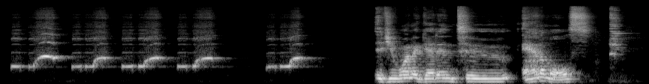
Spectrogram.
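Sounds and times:
quail whistle being blown: 0.1 - 3.2
speech: 3.8 - 6.2.

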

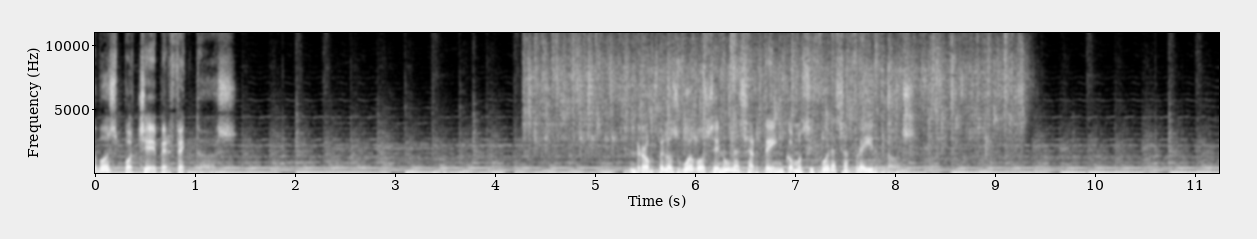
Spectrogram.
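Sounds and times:
speech: 0.0 - 1.5, 5.3 - 8.3
water pouring into a frying pan with cracked eggs for poached eggs: 4.2 - 9.4.

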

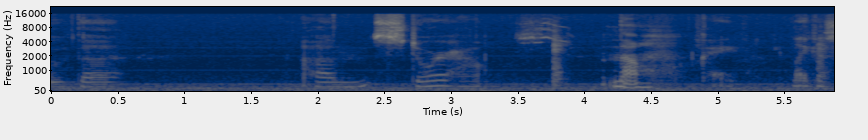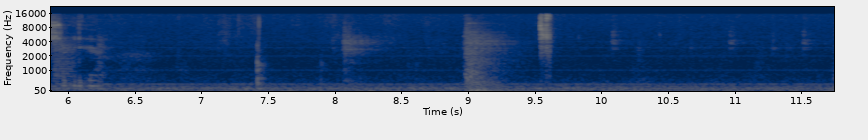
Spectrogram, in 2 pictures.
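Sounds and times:
steady low hum: 0.0 - 11.7
speech: 2.0 - 4.7, 5.6 - 6.4
heavy door swinging shut: 9.0 - 9.3.

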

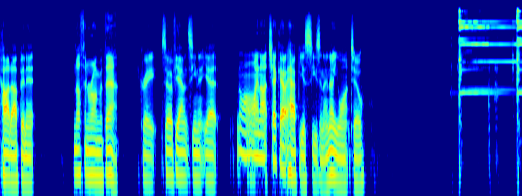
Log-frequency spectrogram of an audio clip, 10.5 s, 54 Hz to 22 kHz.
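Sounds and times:
speech: 0.0 - 0.7, 1.5 - 7.3
bicycle bell ringing: 9.0 - 10.4.

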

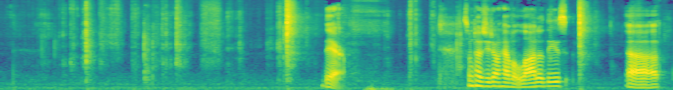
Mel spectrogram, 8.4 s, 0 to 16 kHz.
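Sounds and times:
scissors trimming paper: 0.4 - 3.8, 4.8 - 5.4
speech: 4.0 - 4.4, 5.8 - 7.2, 7.8 - 8.4.

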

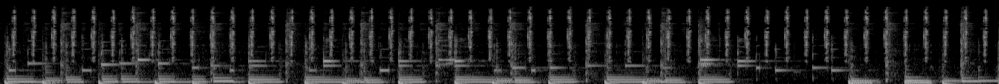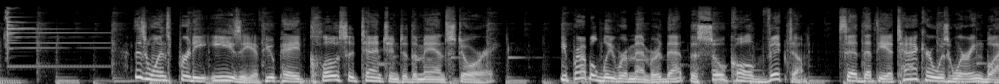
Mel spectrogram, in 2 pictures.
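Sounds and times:
clock ticking as a countdown: 0.0 - 10.1
speech: 11.4 - 15.0, 15.6 - 19.9.

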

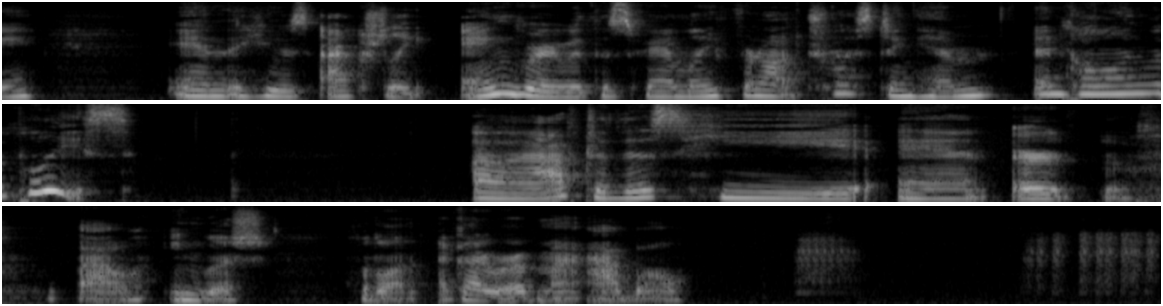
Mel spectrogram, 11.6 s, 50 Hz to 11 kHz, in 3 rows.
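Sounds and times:
speech: 0.0 - 4.4, 5.4 - 10.1
chair creaking: 10.4 - 10.6, 11.2 - 11.5.

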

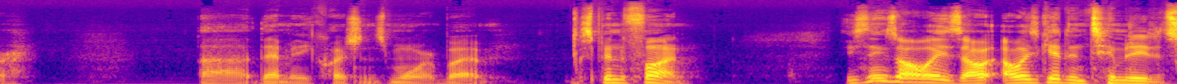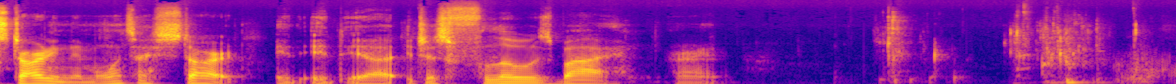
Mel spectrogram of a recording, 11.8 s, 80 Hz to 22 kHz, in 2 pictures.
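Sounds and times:
speech: 1.0 - 3.5, 4.2 - 9.6, 10.3 - 11.4
person sipping water: 10.0 - 11.7
soft slurps of water: 10.0 - 11.7
gulping swallow of water: 10.2 - 11.7.

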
